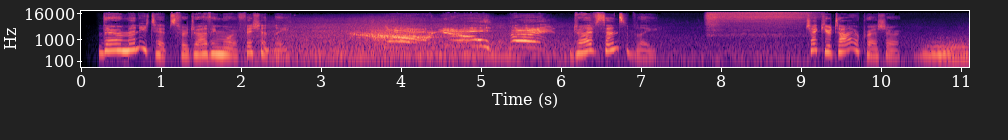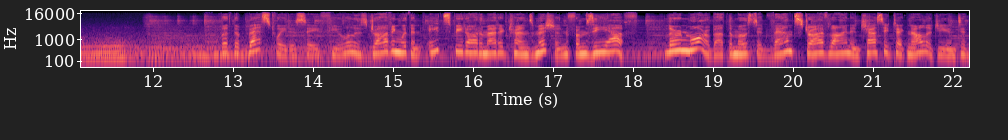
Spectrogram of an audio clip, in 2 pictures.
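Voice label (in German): American English Werbung Freundlich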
